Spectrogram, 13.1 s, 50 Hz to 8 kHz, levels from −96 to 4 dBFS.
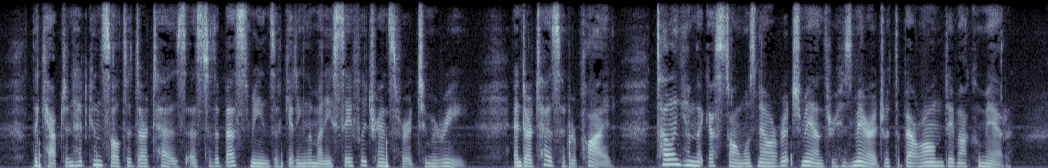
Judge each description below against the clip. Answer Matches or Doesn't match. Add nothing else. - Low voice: Doesn't match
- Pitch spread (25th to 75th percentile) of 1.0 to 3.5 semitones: Matches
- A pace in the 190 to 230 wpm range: Doesn't match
